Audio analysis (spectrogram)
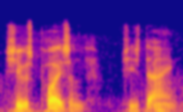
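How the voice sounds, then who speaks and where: An actor playing a terse, insistent American police detective in an old-time radio crime drama. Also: male voice, rumbling low, expressive, a little slow, darkish tone, exaggerated voice. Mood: terse, pressing. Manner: clipped, probing, insistent. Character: terse, hard-boiled male police detective, pressing and unsentimental. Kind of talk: 1940s-50s American radio drama acting. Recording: vintage radio recording.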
